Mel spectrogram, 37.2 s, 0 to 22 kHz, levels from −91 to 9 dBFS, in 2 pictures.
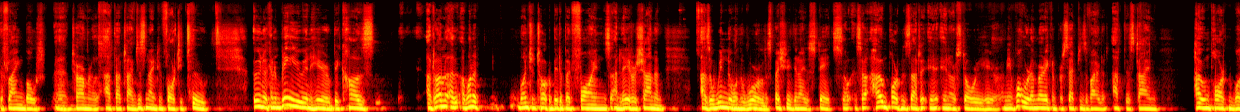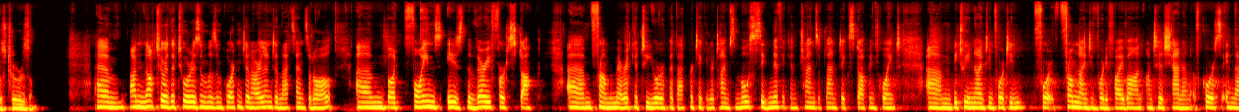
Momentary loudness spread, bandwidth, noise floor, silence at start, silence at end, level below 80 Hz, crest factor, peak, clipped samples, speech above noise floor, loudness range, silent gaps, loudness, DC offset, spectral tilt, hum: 9 LU; over 20 kHz; -53 dBFS; 0 s; 0 s; -60 dBFS; 10 dB; -6 dBFS; under 0.1%; 37 dB; 4 LU; none; -17 LUFS; under 0.1%; -7 dB/octave; none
